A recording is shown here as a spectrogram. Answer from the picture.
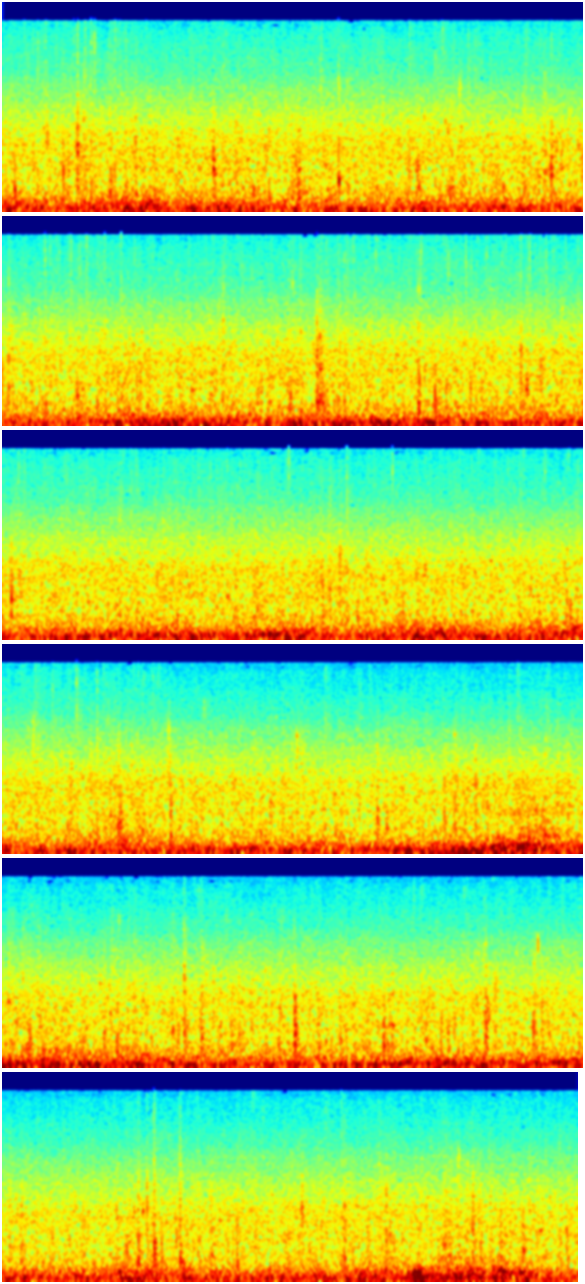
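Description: Heavy rain falling steadily on a canvas tent, a dense even patter. Low rumbles of distant thunder swell under it past the middle and again near the end.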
